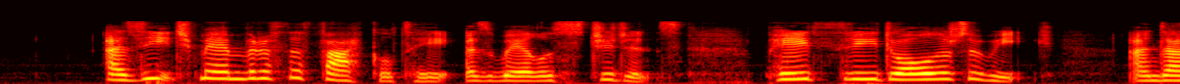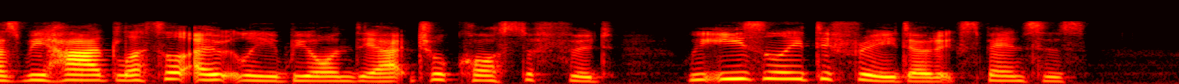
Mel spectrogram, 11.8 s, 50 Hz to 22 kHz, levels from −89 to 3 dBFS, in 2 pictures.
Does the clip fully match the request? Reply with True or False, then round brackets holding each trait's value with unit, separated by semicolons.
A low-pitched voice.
False (245 Hz)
